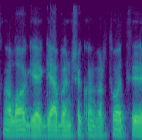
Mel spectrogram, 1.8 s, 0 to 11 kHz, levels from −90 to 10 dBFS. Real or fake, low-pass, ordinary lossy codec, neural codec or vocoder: real; 9.9 kHz; Opus, 16 kbps; none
